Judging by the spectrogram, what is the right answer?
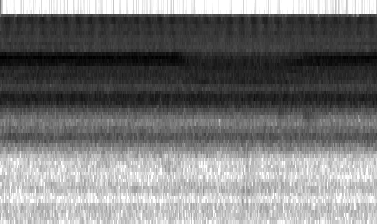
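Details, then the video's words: Cicadas singing in summer: an unbroken, intense high buzz in stacked bands, slightly pulsing in strength but never stopping. "Cicadas: the sound of summer"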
